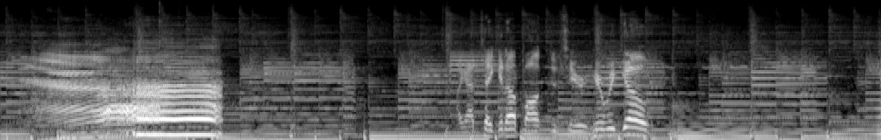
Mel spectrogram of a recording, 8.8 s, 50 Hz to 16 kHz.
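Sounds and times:
cow mooing: 0.0 - 2.2
speech: 4.8 - 6.9.

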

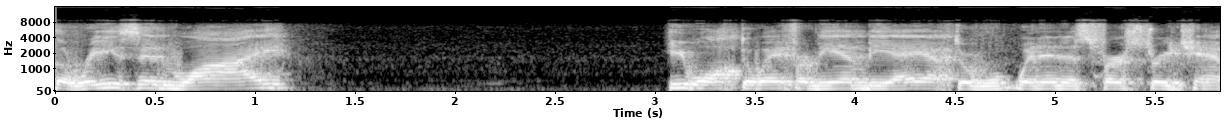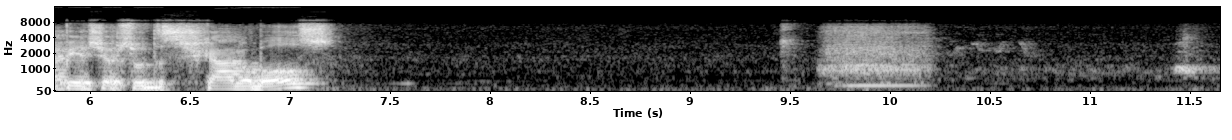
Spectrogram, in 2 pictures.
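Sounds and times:
speech: 0.0 - 1.3, 3.1 - 7.3
cuckoo clock calling: 9.6 - 10.4.

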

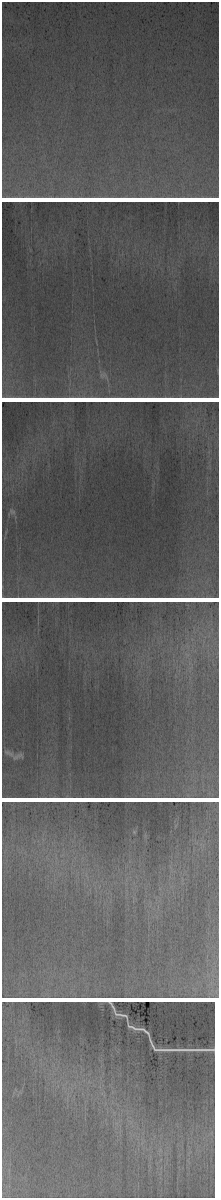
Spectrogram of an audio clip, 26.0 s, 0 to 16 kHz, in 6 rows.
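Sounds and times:
low steady hum: 0.0 - 21.8
shortwave radio static from a 25 foot antenna at night: 4.4 - 25.9
thin high tone: 5.6 - 6.7.

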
